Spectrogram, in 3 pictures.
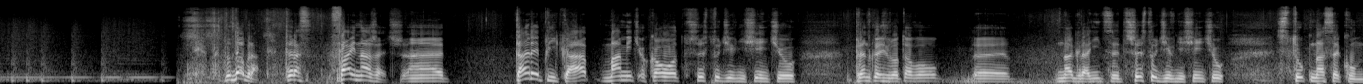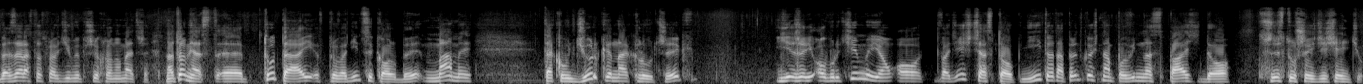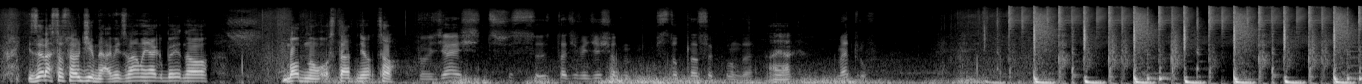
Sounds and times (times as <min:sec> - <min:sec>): Speech: 0:02.0 - 0:04.5, 0:05.2 - 0:18.4, 0:19.1 - 0:20.6, 0:21.4 - 0:29.4, 0:30.1 - 0:36.0.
